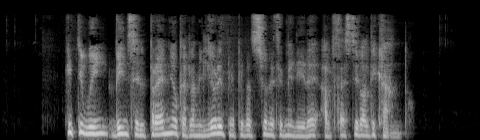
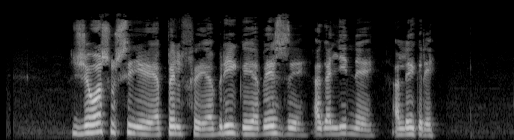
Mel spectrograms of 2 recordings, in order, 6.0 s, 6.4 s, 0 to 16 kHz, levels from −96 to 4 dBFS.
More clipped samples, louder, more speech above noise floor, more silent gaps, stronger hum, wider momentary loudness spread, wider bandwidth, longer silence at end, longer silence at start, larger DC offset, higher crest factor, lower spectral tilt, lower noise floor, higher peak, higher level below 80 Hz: neither; about the same, -24 LUFS vs -26 LUFS; first, 52 dB vs 47 dB; neither; neither; second, 9 LU vs 12 LU; about the same, 11 kHz vs 10.5 kHz; about the same, 1 s vs 1.05 s; about the same, 0.85 s vs 0.9 s; neither; about the same, 18 dB vs 20 dB; about the same, -5.5 dB/octave vs -4.5 dB/octave; about the same, -75 dBFS vs -72 dBFS; about the same, -8 dBFS vs -6 dBFS; first, -58 dBFS vs -80 dBFS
